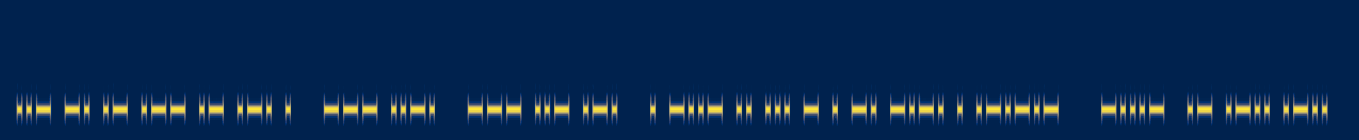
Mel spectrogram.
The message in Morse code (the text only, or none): UNAWARE OF OUR EXISTENCE. <BT> ALL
